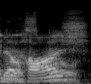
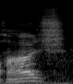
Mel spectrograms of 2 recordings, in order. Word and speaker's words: Hodge: um excuse me if I say your last name wrong but the lodge Hodge yeah that's my be my dodge no Hodge Hodge be elh AG if you're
